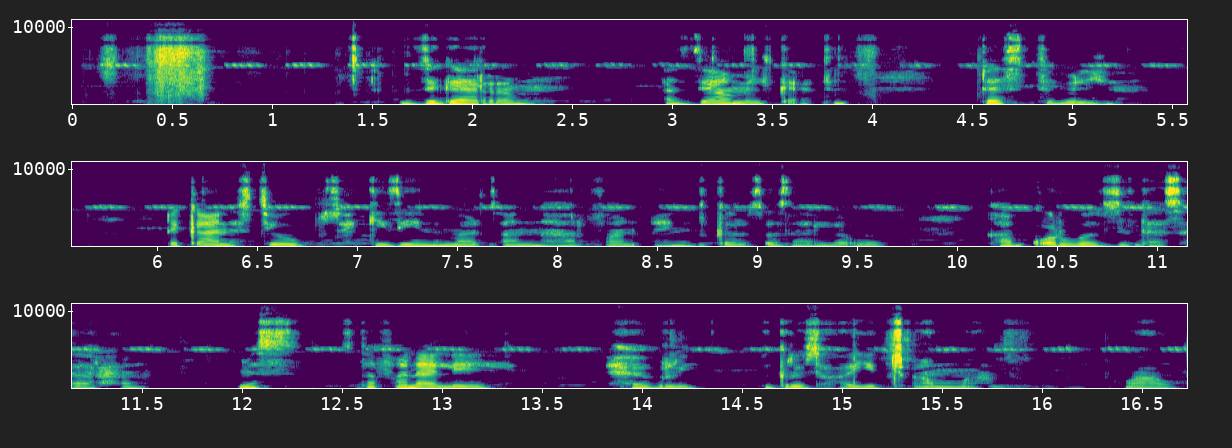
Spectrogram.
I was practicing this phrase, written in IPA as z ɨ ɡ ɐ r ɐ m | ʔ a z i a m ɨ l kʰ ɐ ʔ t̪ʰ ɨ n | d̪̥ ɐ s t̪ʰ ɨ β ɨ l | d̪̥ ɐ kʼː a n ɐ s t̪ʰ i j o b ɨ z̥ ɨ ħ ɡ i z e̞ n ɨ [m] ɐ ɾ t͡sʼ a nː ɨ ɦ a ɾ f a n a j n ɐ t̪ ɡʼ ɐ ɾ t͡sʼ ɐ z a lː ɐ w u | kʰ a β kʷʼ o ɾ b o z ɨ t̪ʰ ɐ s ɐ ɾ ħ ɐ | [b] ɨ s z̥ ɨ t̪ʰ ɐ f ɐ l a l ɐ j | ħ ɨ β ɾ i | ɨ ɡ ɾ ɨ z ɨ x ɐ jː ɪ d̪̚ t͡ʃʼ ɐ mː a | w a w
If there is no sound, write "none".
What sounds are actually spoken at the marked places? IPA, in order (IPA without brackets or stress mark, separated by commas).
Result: m, m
